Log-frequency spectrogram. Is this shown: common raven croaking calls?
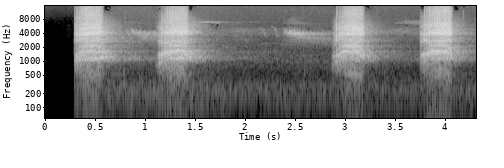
yes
